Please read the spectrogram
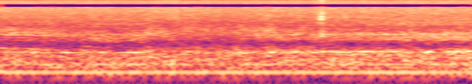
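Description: A steady low hum over faint background noise.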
